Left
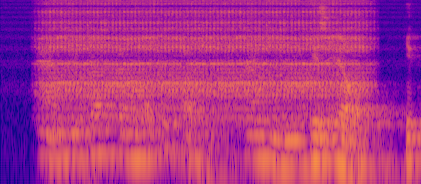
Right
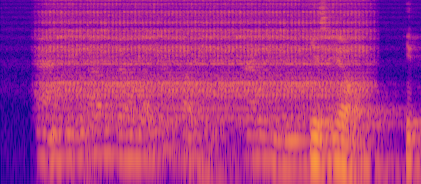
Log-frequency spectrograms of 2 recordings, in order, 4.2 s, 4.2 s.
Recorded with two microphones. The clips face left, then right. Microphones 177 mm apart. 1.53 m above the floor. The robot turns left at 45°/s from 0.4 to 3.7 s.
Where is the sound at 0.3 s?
115° right, 4 m; by 3.0 s 130° left, 4 m.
